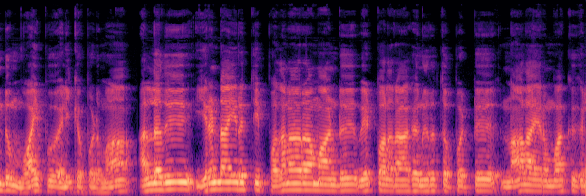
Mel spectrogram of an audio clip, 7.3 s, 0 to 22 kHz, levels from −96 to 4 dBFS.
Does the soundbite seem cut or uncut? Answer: cut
